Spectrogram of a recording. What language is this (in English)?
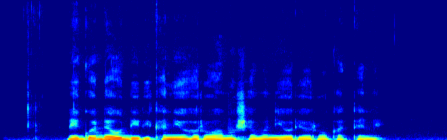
Kikuyu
